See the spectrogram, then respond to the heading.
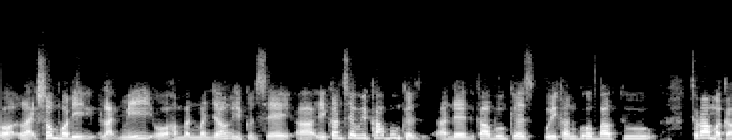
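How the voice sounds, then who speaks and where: A man's high-pitched voice, fairly quick in pace, with lively intonation. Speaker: land rights activist. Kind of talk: interview. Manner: fast.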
